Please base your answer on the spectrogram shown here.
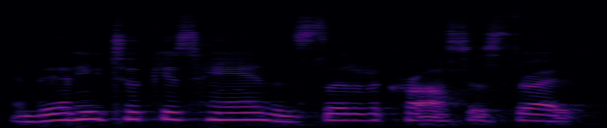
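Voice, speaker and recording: Lower-voiced woman reading a storybook. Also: moderate pace, gravelly. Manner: expressive, lively.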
